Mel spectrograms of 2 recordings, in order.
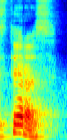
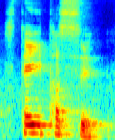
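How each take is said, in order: First: It has a short vowel and a flapped T. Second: It has a long 'ay' vowel and a clear T. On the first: "미국식으로 발음을 하면 스테러스예요" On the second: "영국식으로 발음하면 스테이터스입니다"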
